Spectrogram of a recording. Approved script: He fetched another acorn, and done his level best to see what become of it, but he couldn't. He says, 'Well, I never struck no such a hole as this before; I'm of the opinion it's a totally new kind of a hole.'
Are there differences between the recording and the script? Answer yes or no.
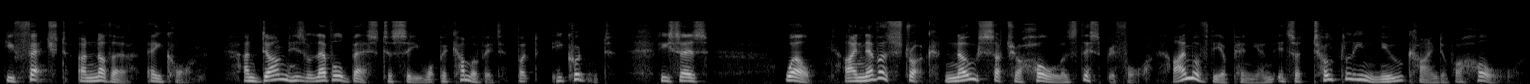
no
